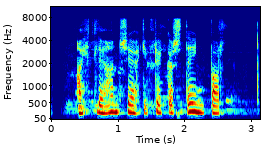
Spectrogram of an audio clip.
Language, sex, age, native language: Icelandic, female, 14, Icelandic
